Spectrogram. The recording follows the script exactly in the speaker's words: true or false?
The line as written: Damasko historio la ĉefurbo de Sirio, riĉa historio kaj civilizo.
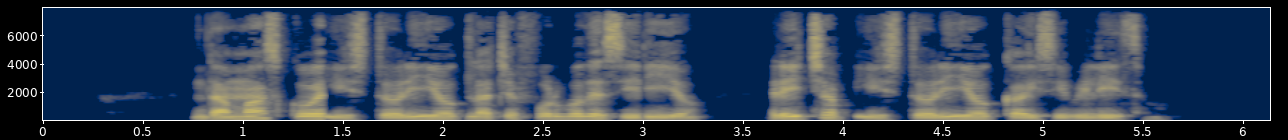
true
